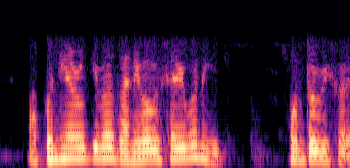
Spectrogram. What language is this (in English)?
Assamese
